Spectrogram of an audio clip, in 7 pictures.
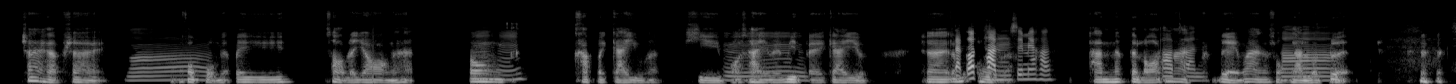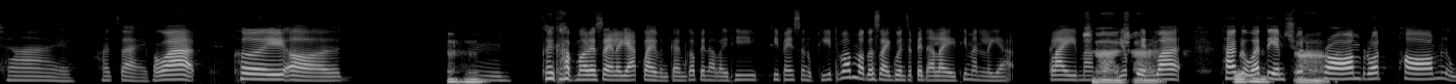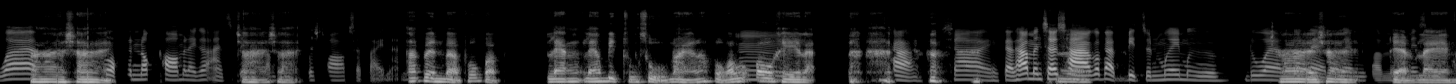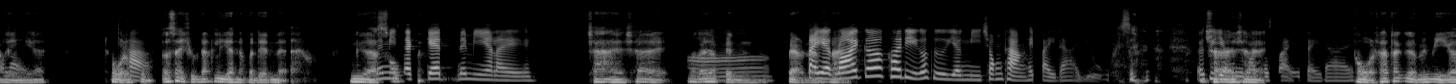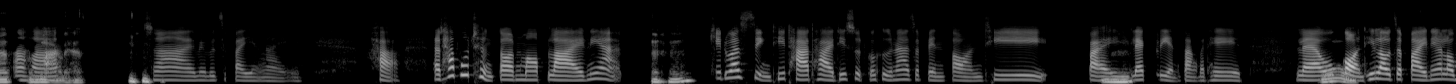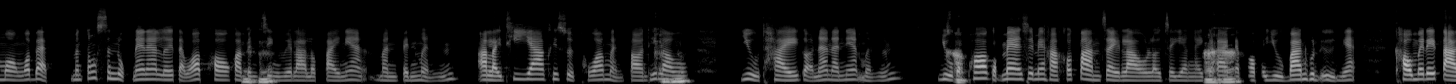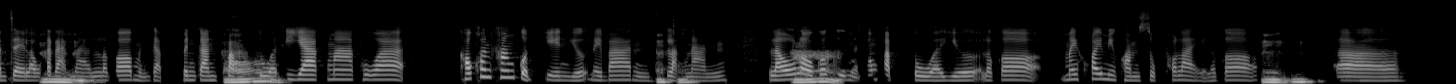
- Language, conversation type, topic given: Thai, unstructured, คุณอยากสอนตัวเองเมื่อสิบปีที่แล้วเรื่องอะไร?
- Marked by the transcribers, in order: other background noise; tapping; laugh; "คิด" said as "ที๊ด"; chuckle; chuckle; chuckle; chuckle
